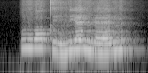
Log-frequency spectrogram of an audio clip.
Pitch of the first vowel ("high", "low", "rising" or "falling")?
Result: high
